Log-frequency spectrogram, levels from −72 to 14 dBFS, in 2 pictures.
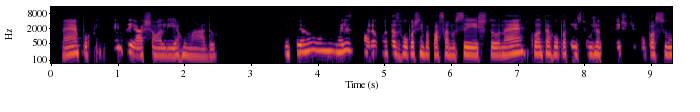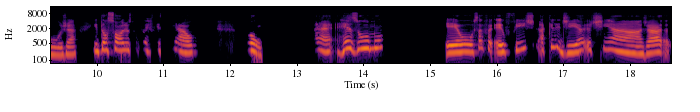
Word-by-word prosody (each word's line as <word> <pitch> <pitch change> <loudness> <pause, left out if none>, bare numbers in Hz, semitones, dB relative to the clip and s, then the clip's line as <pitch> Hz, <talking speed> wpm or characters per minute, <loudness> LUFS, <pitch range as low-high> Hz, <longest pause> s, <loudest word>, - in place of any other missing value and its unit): né. 185 +4 +3
Porque 180 -3 -8 0.2
sempre 295 - 0
acham 165 +1 -1
ali 155 0 -3
arrumado. 155 -3 -6 1.0
Então, 225 +7 0 0.3
eles 250 +3 +1
não 220 -4 -6
olham 200 +1 -2
quantas 195 -1 -2
roupas 180 +2 +1
tem 190 - 0
para 170 -1 -3
passar 175 +1 0
no 160 0 -5
cesto, 170 -1 +1
né, 195 +6 +3
quanta 185 0 0
roupa 180 -1 -1
tem 185 - -3
suja 180 0 -3
no - - -4 0.2
cesto 175 - -6
de - - -20
roupa 170 +1 -2
suja. 175 0 -2 0.2
Então 245 +3 +1
só 275 +3 +1
olha 265 0 +1
o - - -4
superficial. 240 -4 -4 0.7
Bom. 245 -8 +4 0.8
É. 230 -4 +1
Resumo, 305 - +2 0.9
eu 215 +2 +7
sa 320 +9 -4
fe 280 - -1
eu 210 +1 +6
fiz 265 +8 -4
aquele 345 -3 -3
dia 215 +4 +2
eu - - -1
tinha 230 - +2
já 205 +3 +5
205 Hz, 145 wpm, -23 LUFS, 175-245 Hz, 1.0 s, eu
